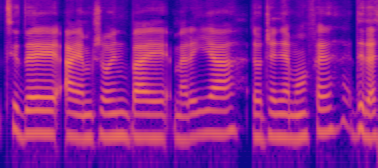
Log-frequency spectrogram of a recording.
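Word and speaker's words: María Monge: Today I am joined by Maria Mon. Did I say that correctly? Can you please say your name so that everybody pronounce it? Yeah. Softer. The G sounds softer. It's Maria Mon.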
